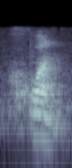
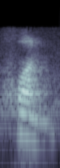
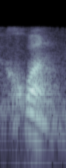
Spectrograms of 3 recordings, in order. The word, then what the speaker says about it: Juan: So this is Juan, not Juan like in English. It's Juan. It's rougher sound.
